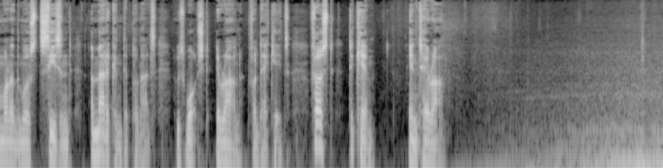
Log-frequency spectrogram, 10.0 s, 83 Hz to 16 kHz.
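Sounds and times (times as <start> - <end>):
speech: 0.0 - 6.8
car driving through the streets of Tehran: 6.9 - 9.9.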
